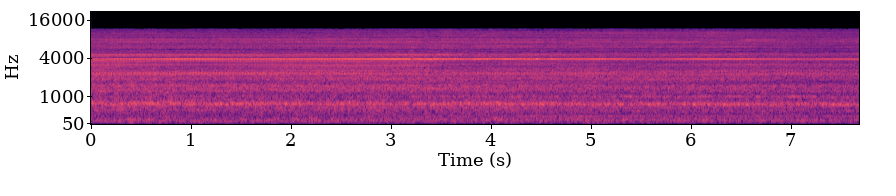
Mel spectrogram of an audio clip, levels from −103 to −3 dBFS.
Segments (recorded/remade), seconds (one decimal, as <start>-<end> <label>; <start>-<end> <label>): 0.0-3.2 recorded; 3.2-4.6 remade; 4.6-7.7 recorded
